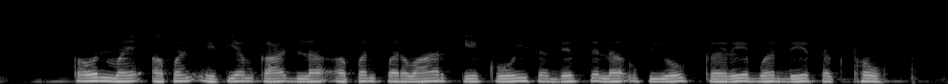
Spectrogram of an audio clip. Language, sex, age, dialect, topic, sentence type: Chhattisgarhi, male, 18-24, Northern/Bhandar, banking, question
